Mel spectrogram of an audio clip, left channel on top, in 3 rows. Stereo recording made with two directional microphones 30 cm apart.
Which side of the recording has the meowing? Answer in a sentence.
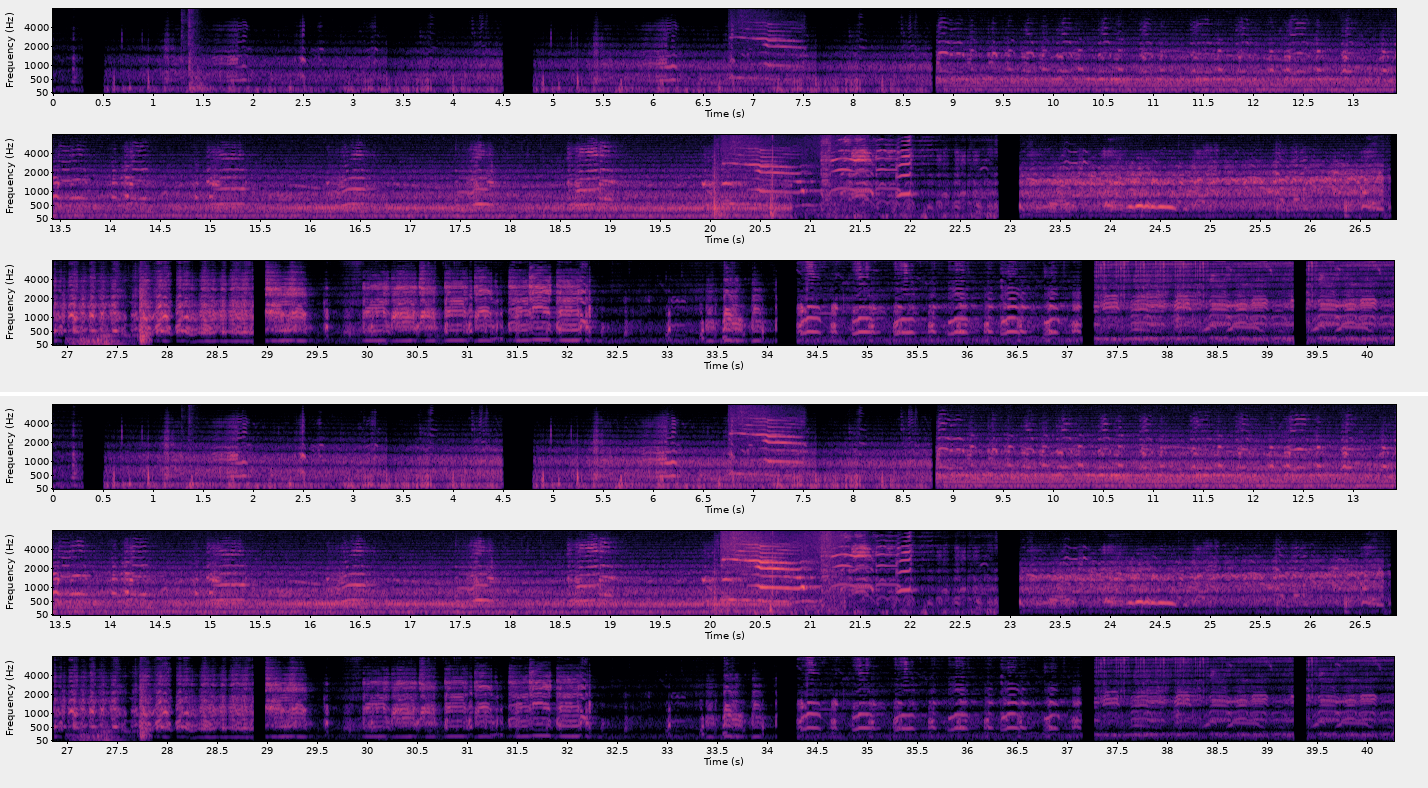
You can hear the meowing on the right.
